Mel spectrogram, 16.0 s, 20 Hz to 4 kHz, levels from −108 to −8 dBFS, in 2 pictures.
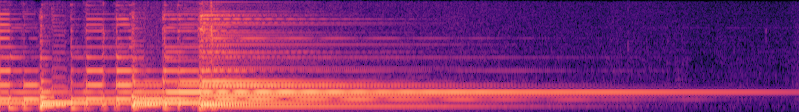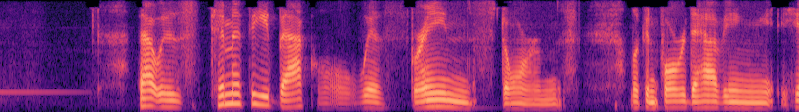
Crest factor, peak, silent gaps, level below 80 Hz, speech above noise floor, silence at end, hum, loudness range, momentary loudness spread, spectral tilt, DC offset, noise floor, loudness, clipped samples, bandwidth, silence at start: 18 dB; -10 dBFS; none; -66 dBFS; 34 dB; 0 s; none; 17 LU; 20 LU; -10.5 dB/octave; under 0.1%; -62 dBFS; -27 LUFS; under 0.1%; 4 kHz; 0 s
